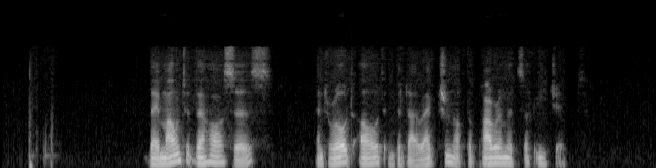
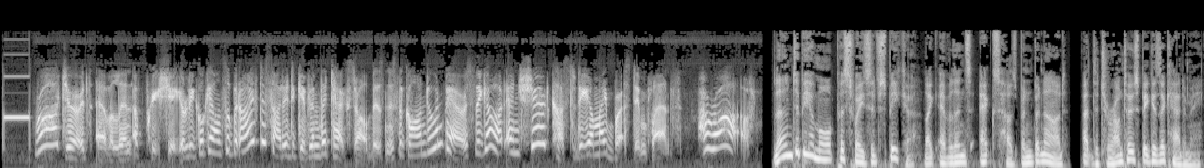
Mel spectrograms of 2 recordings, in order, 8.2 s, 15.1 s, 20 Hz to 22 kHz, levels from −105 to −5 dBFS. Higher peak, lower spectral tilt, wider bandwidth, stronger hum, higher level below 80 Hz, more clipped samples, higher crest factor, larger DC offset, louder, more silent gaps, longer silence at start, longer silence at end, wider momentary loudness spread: second, -16 dBFS vs -2 dBFS; first, -8.5 dB/octave vs -4 dB/octave; second, 8.2 kHz vs 11.5 kHz; neither; second, -60 dBFS vs -36 dBFS; neither; first, 20 dB vs 14 dB; neither; second, -35 LUFS vs -16 LUFS; second, none vs 9.53-9.57 s, 13.42-13.46 s; first, 0.35 s vs 0 s; first, 1.2 s vs 0.05 s; first, 14 LU vs 6 LU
